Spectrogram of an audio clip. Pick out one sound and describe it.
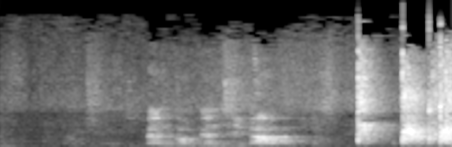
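A man speaks briefly and calmly into a microphone.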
